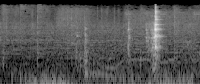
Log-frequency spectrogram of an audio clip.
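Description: Background music, with a single sharp metallic clink about three seconds in as the plate-loaded landmine barbell is picked up.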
